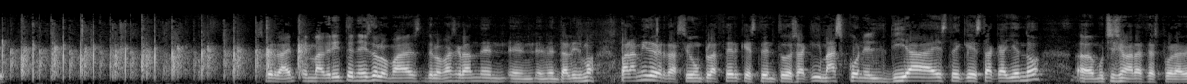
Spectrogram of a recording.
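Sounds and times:
audience applause: 0.0s - 3.2s
speech: 2.7s - 11.8s.

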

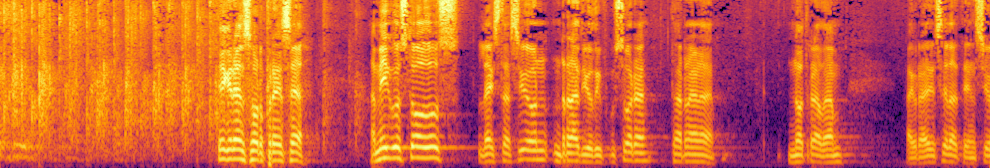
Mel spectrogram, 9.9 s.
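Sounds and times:
audience applause: 0.0s - 3.7s
speech: 2.2s - 7.3s, 7.9s - 9.9s.

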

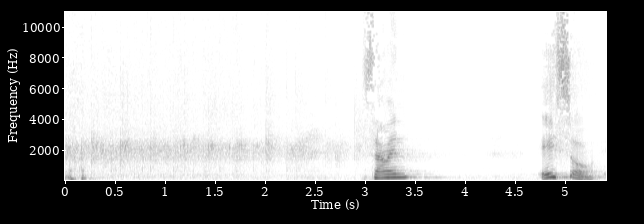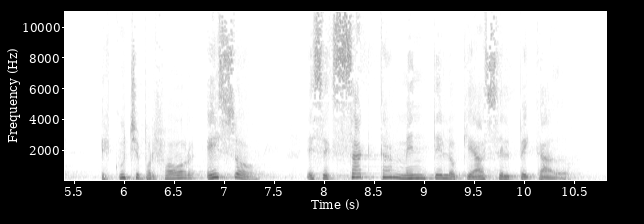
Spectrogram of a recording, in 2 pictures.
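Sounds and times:
audience applause: 0.0s - 3.0s
speech: 3.0s - 3.6s, 4.8s - 10.6s.

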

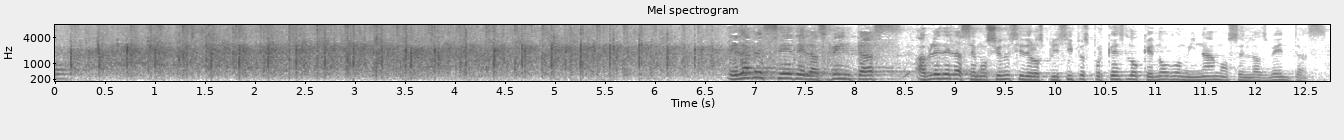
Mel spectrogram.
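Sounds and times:
audience applause: 0.0s - 7.8s
speech: 6.8s - 12.7s.

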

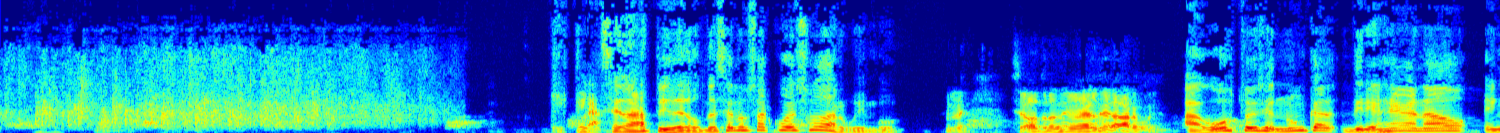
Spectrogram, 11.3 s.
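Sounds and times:
audience applause: 0.0s - 3.4s
speech: 0.7s - 1.0s, 4.2s - 11.2s.

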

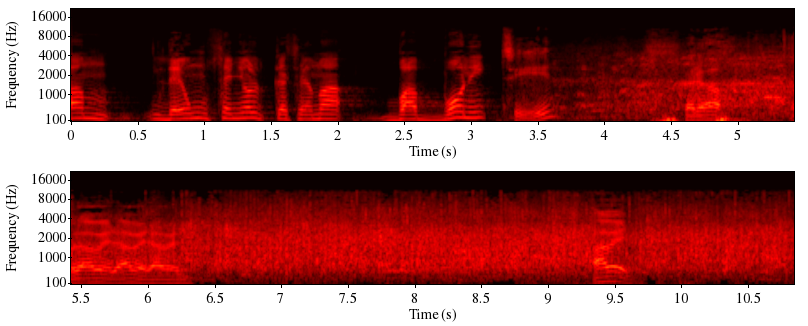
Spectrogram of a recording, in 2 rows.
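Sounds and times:
speech: 0.0s - 6.4s, 9.3s - 9.8s
laughter: 3.6s - 6.9s
applause: 5.2s - 10.8s.

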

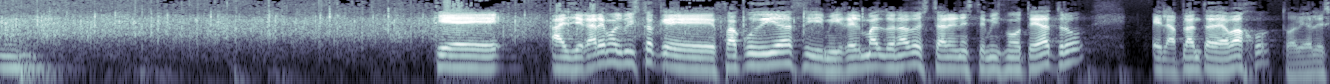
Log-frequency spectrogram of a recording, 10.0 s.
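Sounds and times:
theatre audience applauding a guest on a live show: 0.0s - 5.8s
speech: 3.3s - 9.9s.

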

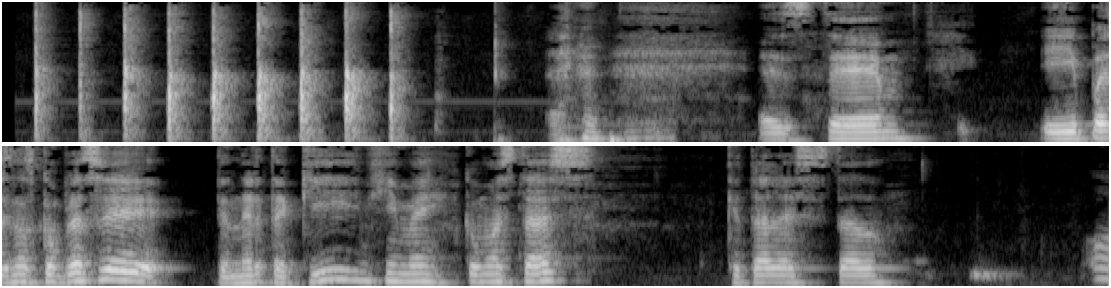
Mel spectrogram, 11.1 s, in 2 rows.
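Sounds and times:
hand claps: 0.1s - 3.3s
laughter: 2.8s - 3.5s
speech: 2.8s - 8.6s, 9.2s - 10.2s.

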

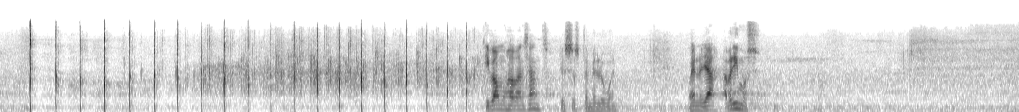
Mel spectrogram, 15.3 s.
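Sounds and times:
rhythmic audience clapping: 0.8s - 7.7s
crowd noise: 2.7s - 7.4s
speech: 7.3s - 9.4s, 10.3s - 11.5s.

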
